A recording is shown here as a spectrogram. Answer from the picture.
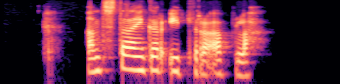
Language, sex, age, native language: Icelandic, female, 20-29, Icelandic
